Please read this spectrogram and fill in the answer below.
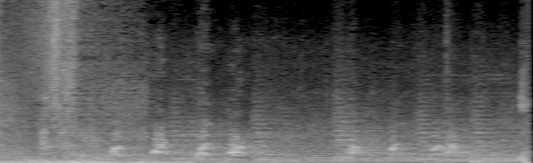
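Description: A dog barking in several short, separate barks, with music underneath.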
